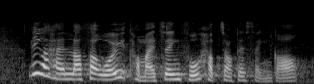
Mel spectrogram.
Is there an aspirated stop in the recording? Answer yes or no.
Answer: yes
